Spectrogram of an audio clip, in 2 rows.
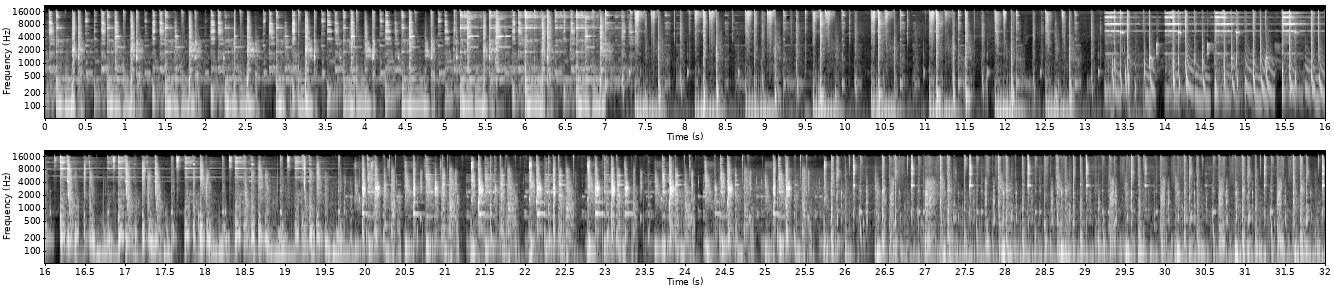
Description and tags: This loop has been created using the program Live included Ableton 5and krypt electronic sequencer drums plug in in the packet of reaktorelectronic instrument 2 xt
